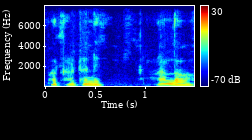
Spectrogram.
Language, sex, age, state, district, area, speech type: Santali, male, 30-45, West Bengal, Uttar Dinajpur, rural, spontaneous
